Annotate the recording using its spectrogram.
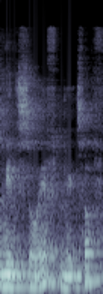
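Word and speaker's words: Mirzoeff: Y el otro autor que es clave en esto es, aquí está Nicholas Mirtzoff, segundo renglón ahí arriba, Nicholas Mirtzoff, se pronuncia, lo pronuncia él.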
